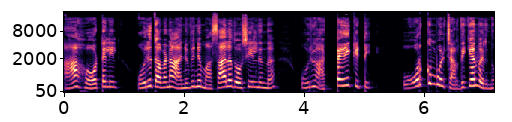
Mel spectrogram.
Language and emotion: Malayalam, disgusted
